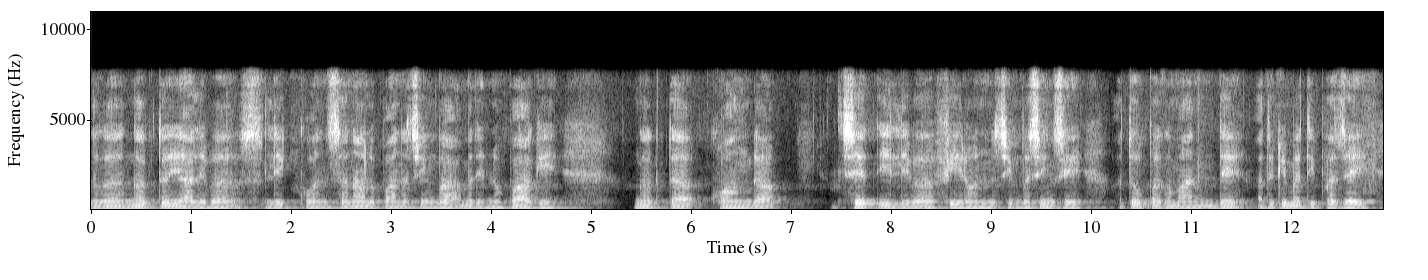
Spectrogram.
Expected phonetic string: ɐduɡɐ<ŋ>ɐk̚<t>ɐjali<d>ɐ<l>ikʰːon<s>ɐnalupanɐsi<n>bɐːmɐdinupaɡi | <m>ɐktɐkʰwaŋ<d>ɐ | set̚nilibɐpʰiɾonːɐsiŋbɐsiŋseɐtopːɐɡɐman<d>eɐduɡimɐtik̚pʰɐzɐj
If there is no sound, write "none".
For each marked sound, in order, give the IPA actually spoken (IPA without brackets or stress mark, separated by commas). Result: ŋ, t, b, l, s, ŋ, ŋ, d, d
